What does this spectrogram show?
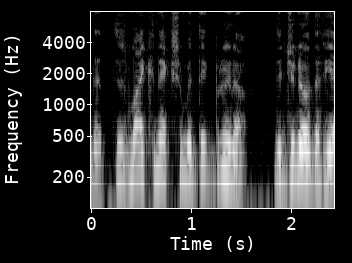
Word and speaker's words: Dick Bruna: Hi, I'm Paul and I pronounce Dutch words and names the way a Dutchman would pronounce them. The name of the author and illustrator of the Miffy books is Dick Bruna.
